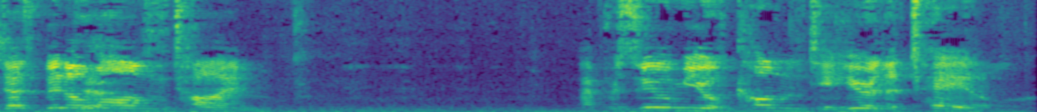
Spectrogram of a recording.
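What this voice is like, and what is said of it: Voices a stone statue character. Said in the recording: “Pretend like I'm talking like a stone guy ... Can't make my voice sound like a stone.”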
